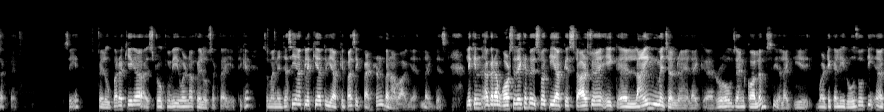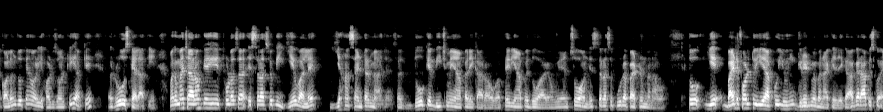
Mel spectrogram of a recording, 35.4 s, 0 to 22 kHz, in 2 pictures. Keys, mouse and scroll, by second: 5.3 click, 7.5-7.8 alt+scroll up 1, 16.6 space, 22.1 space, 31.5 alt+scroll down 1.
